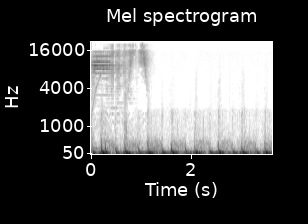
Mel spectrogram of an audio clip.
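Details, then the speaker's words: Severe mitral regurgitation heard through a smartphone stethoscope: muffled regular heartbeats, not crisp, with a whooshing murmur filling the gaps as blood flows back across the mitral valve. "so that whooshing noise it's not as crisp that's the sound of the blood flowing back across the way so severe mitral regurgitation"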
